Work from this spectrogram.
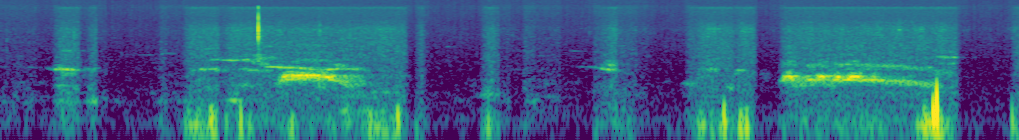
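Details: A lost white cat in the street gives two drawn-out, slightly wavering meows, each over a second long, separated by quiet gaps holding soft thumps and rustling.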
